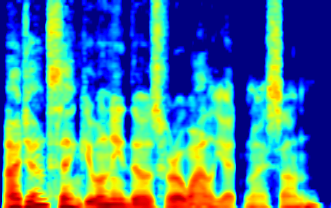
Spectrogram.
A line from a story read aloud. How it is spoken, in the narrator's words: she said dryly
